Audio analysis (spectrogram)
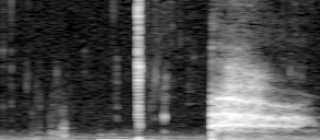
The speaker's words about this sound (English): I need a little sip. My Olipop. This shit is so good. So good.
